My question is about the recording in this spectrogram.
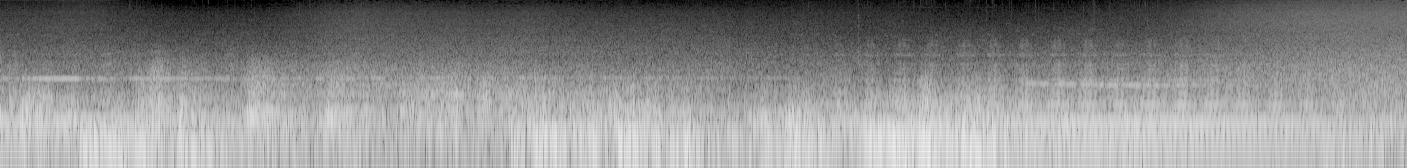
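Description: Thunder rumbling in several rolling swells, loudest about nine seconds in, over a steady held low tone of background music.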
